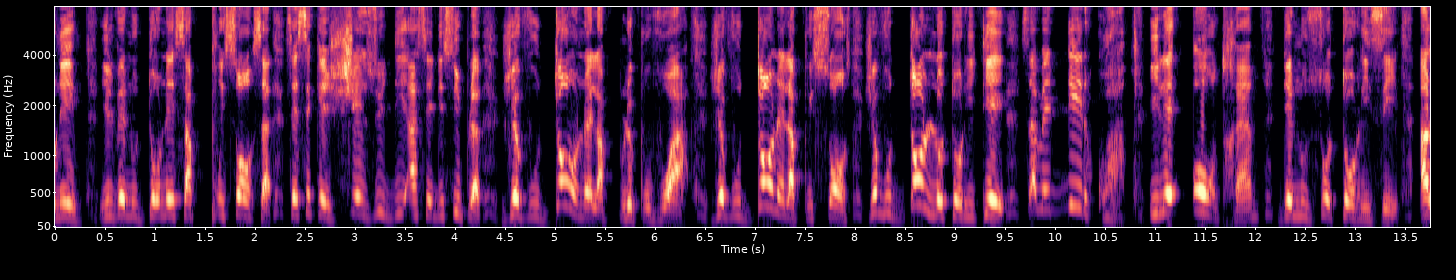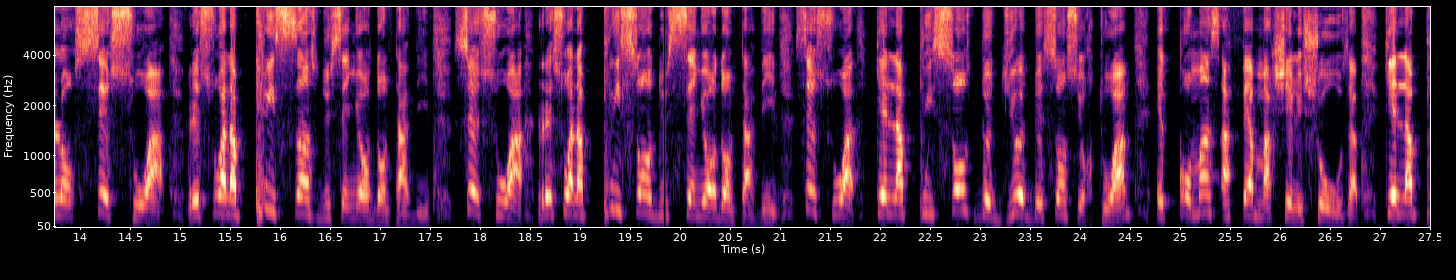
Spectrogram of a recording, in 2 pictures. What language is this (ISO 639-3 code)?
fra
